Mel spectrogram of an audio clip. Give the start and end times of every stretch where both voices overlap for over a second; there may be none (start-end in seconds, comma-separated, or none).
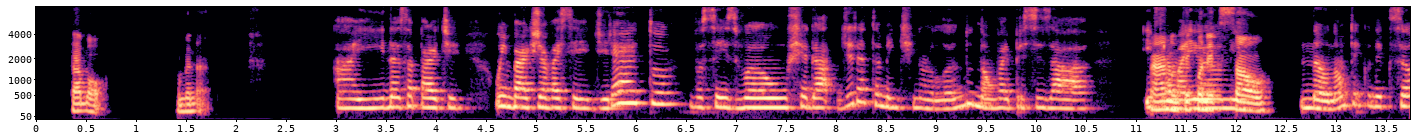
11.1-12.4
